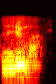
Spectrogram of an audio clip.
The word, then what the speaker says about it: pneuma: And that word is spelled P as in potato, N-E-U-M-A. And it's pronounced pneuma.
